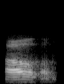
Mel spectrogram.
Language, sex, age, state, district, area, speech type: Odia, male, 30-45, Odisha, Dhenkanal, rural, conversation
